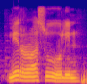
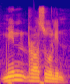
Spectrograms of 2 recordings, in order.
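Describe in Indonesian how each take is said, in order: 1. Huruf n melebur penuh ke dalam r setelahnya. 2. Huruf n jelas diucapkan sebelum r.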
